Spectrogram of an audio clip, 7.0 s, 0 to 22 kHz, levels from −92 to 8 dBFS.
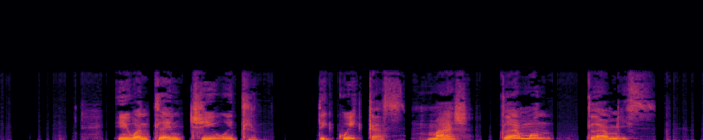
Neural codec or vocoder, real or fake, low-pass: vocoder, 48 kHz, 128 mel bands, Vocos; fake; 10.8 kHz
